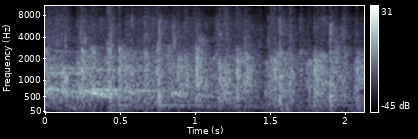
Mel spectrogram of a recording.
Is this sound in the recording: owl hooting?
no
